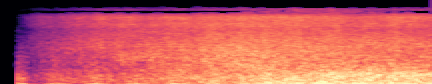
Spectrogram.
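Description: Rushing whoosh sound effect of an animated logo intro, a noise that swells steadily louder over the two seconds.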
